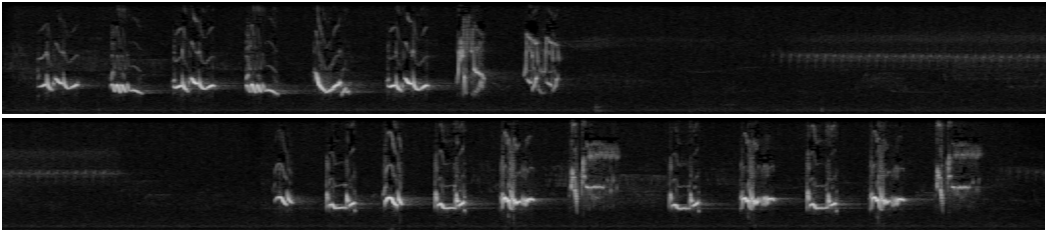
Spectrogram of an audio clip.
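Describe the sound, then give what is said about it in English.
An American robin sings two bouts of rapid, caroling whistled phrases, each a quick run of rising and falling notes, separated by a pause with a faint, steady high buzz. “One common representation is cheerily, cheer up, cheerily.”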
